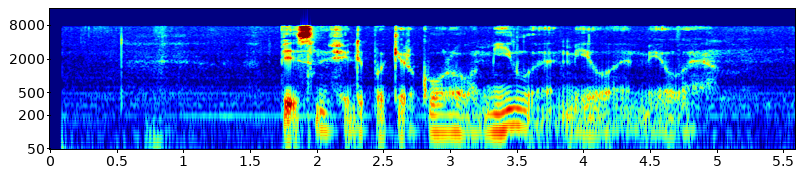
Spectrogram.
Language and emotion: Russian, sad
